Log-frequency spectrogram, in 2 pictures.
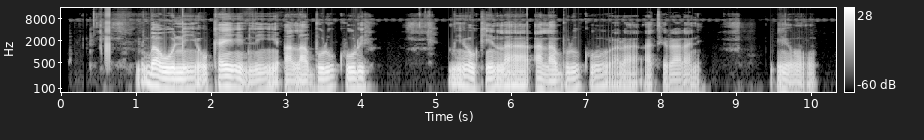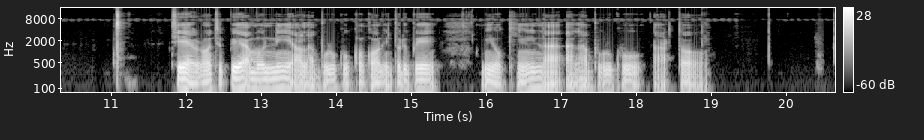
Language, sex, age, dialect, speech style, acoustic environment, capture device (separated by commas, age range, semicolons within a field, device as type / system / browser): Yoruba, male, 45-54, Nigeria - Lagos Yoruba, happy; nervous; excited, people talking, mobile / Linux / Chrome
